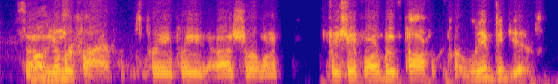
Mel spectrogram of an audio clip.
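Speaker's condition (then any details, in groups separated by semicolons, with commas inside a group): Mild cerebral palsy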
